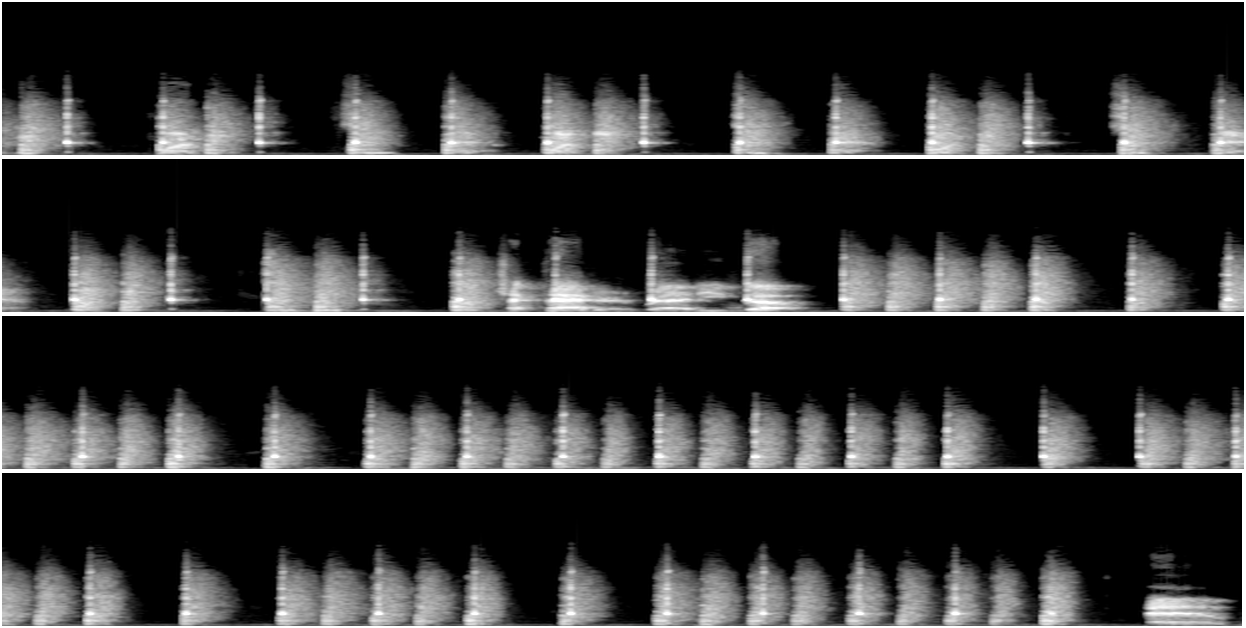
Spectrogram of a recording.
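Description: Snare drum played with sticks: a steady run of sharp strokes in sixteenth- and eighth-note rhythms, grouped into short phrases with brief gaps, working through a check pattern alternating with written rhythm lines.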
